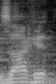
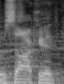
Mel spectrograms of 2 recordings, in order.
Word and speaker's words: Zokket: Now that I think about it, it might be pronounced simply similar to socket, just because it makes sense. See, Zokket sounds like a circuit to me, but I can see there's no R in it, so Zokket.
